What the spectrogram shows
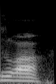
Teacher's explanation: زبان میں ہلکی سی حرکت بھی ہوگی، تکرار بھی ہوگا اور را صحیح بھی ادا ہوگی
